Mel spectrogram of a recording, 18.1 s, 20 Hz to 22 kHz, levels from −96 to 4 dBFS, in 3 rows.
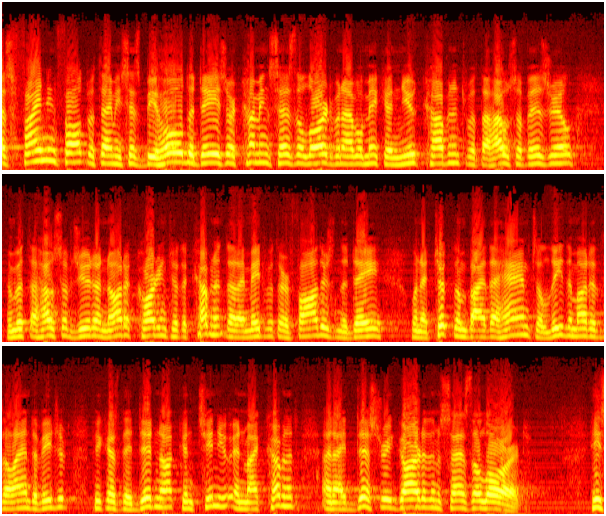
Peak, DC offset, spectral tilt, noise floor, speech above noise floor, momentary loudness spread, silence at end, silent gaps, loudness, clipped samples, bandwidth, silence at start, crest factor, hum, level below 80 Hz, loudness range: -6 dBFS; under 0.1%; -6 dB/octave; -44 dBFS; 28 dB; 6 LU; 0 s; none; -17 LUFS; under 0.1%; 14.5 kHz; 0 s; 12 dB; none; -54 dBFS; 2 LU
